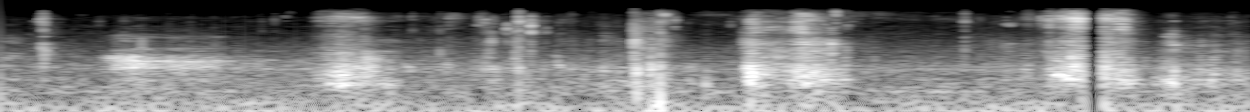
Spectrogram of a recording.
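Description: A person biting into and chewing a large mala-spiced squid: a run of irregular bites and chews.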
